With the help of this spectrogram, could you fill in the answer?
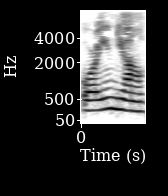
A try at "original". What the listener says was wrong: Did you say Oriental? What is Oriental? That's not like some weird French thing where you don't pronounce the G. It's original.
